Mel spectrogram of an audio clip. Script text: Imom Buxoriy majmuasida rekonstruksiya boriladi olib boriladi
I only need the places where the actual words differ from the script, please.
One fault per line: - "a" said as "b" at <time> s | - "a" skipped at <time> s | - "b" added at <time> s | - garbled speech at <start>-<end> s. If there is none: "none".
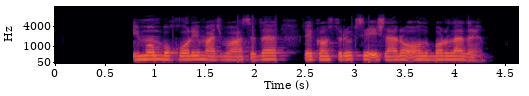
- "boriladi" said as "ishlari" at 3.2 s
